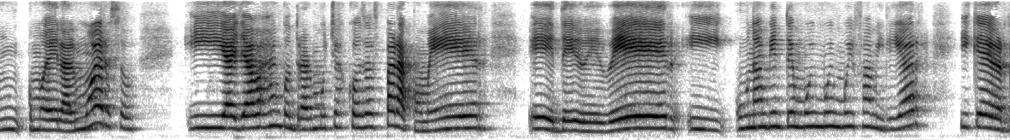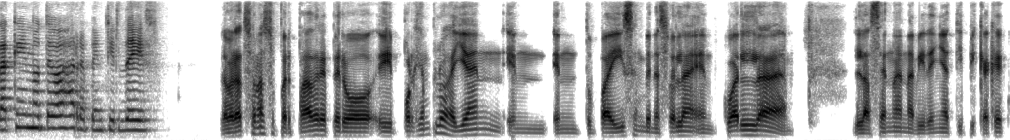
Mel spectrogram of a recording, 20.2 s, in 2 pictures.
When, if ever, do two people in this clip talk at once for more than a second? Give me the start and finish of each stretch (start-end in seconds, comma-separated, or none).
none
